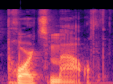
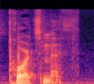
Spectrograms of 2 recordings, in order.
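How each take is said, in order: First: It is said the American way, full final syllable. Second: It is said the British way, reduced final syllable. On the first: The speaker calls it wrong. "every American says Portsmouth" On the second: The speaker calls it right. "it's Portsmouth"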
